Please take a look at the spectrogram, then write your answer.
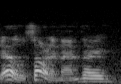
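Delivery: very British, apologetic goblin; over-polite British accent, pitch jumping about. Acted. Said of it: "this accent on this goblin".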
